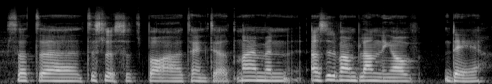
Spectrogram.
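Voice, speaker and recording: A woman actress speaking candidly as an interview guest, in a relaxed way with many fillers. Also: deep voice, gravelly. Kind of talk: casual storytelling conversation.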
